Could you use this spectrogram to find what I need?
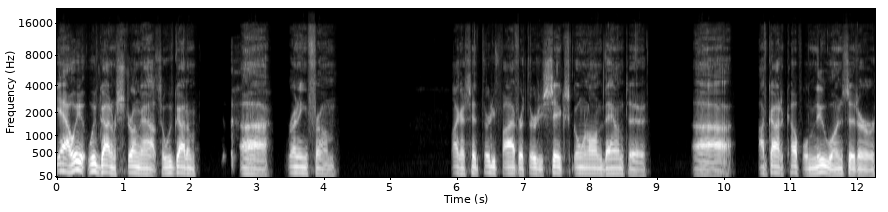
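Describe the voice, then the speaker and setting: The recording is very clean, the background silent, and the sound dry and close with no echo. A man with a very deep, low pitch and ordinary pitch variation speaks with long, frequent pauses. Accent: American. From Colorado. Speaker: vlogger. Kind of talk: casual chat.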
